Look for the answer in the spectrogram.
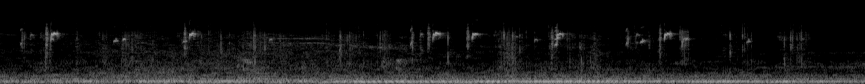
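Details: Munias, including white-headed, scaly-breasted and Javan munias, calling in an aviary for use as a trapping lure: thin high chirps scattered across several seconds over a steady low hum.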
